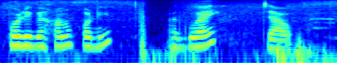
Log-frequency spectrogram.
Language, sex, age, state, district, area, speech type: Assamese, female, 45-60, Assam, Darrang, rural, spontaneous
